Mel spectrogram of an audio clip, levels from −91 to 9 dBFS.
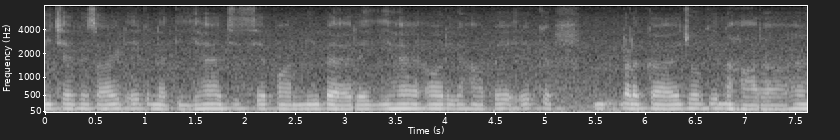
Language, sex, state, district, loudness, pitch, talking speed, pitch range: Hindi, male, Bihar, Jamui, -15 LUFS, 125 Hz, 175 wpm, 120-125 Hz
